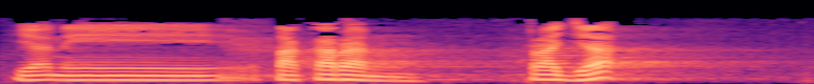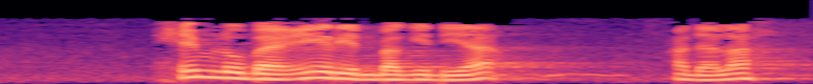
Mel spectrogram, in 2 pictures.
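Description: A man giving a religious study lesson, reading Arabic passages and explaining them plainly, often repeating key words and clearing his throat. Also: mid-range voice. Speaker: Islamic study teacher. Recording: dull lo-fi audio with long hall reverb.

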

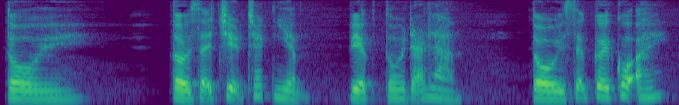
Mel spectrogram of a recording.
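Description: A woman's voice: fairly low pitch, steady tone, fairly quick, no echo, clean studio sound, close to an everyday voice. A woman voicing a polite, gullible young man who stammers and speaks earnestly. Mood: hesitant.

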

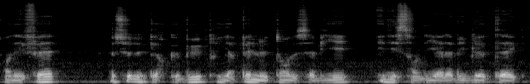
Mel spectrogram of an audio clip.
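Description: Man reading a novel aloud, low mellow voice, bit husky, steady. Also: a little fast. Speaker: audiobook narrator. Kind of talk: scripted narration.

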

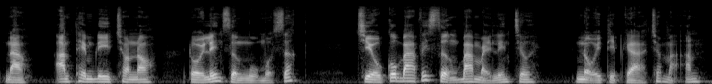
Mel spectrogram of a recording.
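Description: Man reading as a kind old granny, soft and comforting, dry close sound. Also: fairly low pitch, lively intonation, fairly quick, no echo. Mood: fond. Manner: soothing, affectionate. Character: gentle old village grandmother.

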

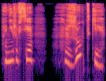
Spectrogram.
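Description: Woman voicing a fussy hoofed governess creature, storybook figure, high fretful voice, gushing, dry close sound. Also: lively intonation, slow, a little mellow, husky, dry recording, full character voice. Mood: scandalized. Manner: gushing, shrill and dramatic.

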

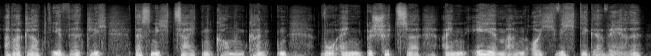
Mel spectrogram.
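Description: A man's voice: medium pitch, expressive, moderate pace, darkish tone, husky, no room sound, studio quality, voice pushed up. A man voicing a passionate young lover who pleads fervently and urgently. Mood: pleading ardently.

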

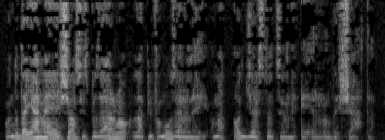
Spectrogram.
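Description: Raspy-voiced guy reading his old magazine piece on the radio, slow and dramatic. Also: mid-range voice. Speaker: guest reading his own interview aloud. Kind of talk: reading prose aloud on radio.

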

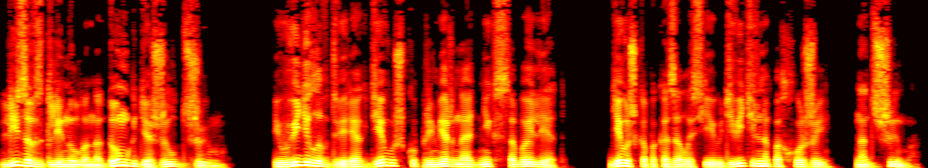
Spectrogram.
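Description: A male narrator with a low, dark, mellow voice reads a novel aloud in steady, even storytelling. The recording is close and dry, with no room sound. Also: fairly quick, no room sound. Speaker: audiobook narrator. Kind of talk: scripted narration.

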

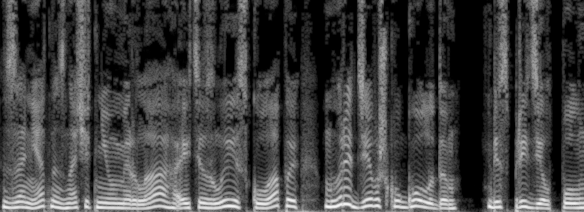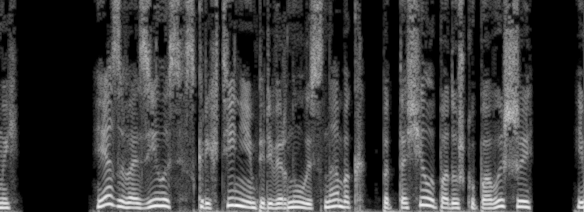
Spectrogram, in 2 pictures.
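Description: A woman reading a first-person fantasy audiobook in a wry, lively storytelling manner. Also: medium pitch, moderate pace, dry recording, clean studio sound. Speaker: audiobook narrator.

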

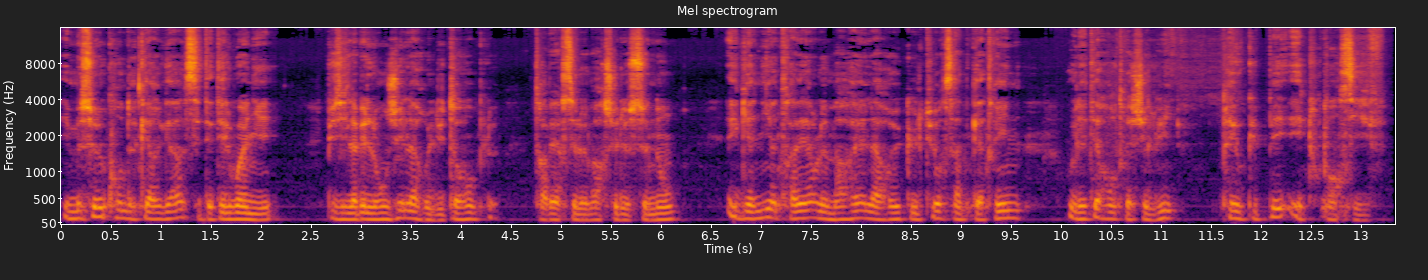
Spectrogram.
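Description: Dark-voiced husky male narrator. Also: medium pitch, normal speed. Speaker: audiobook narrator. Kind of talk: scripted narration of a novel.

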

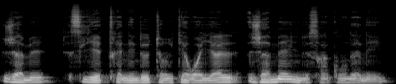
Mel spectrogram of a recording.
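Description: A man's voice: low voice, dark tone. A man reading a cold calculating minister. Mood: guarded. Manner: measured, guarded and formal. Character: cold, calculating royal minister, greedy for revenge. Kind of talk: audiobook character reading.

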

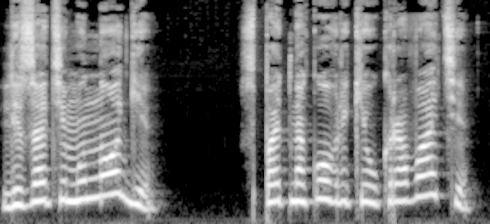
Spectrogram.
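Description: A woman voicing a furious, foul-mouthed young woman who is trapped and defiant, swearing and sarcastic. She raises her voice high above her narrating tone. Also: lively intonation, normal speed, dark tone. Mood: mocking.

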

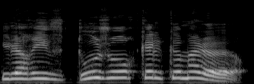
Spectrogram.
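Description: A woman voicing a huge, stern old crab with a hoarse croaky voice, scolding slowly in a storybook reading. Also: animated, darkish tone. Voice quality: hoarse, croaky like a cold trombone. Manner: slow, booming scolding.

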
